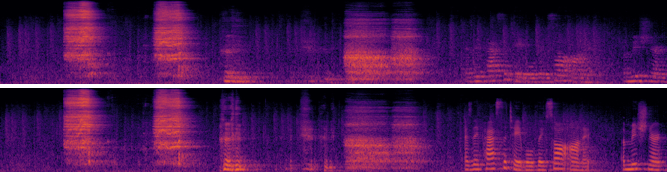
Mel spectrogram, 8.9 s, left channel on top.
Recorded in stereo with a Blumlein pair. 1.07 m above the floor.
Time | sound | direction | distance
0.8 | a camera shutter | 10° right | 1.6 m
2.9 | laughter | 55° right | 0.5 m
4.6 | breathing | 40° left | 2.5 m
6.2 | a woman speaking | 45° right | 0.5 m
